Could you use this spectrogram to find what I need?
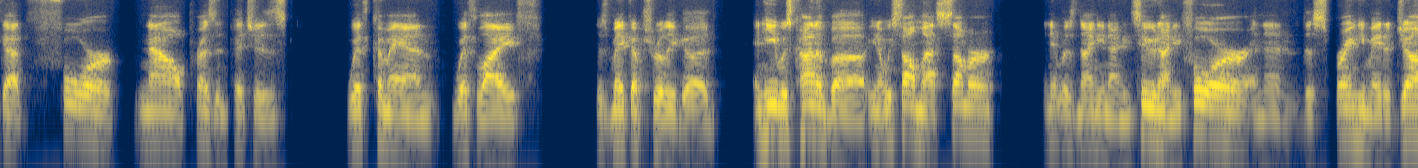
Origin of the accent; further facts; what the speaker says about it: Kansas, United States; I'm from Kansas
